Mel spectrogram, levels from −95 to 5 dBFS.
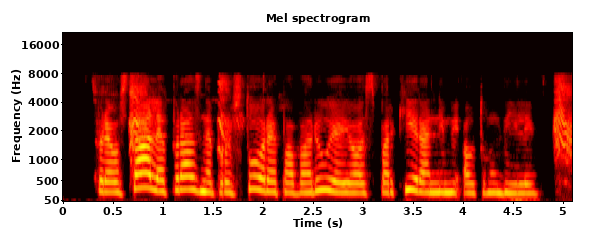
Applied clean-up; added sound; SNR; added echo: neural mask model Resemble Enhance denoiser.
